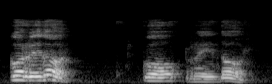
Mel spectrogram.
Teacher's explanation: Sílaba tónica en dor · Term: aguda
